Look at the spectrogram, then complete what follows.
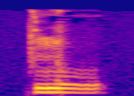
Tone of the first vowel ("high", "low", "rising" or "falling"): low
